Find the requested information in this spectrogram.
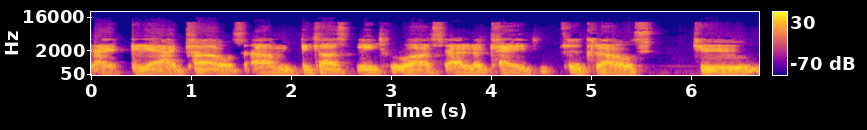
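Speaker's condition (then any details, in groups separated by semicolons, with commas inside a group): Down syndrome; intellectual disability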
